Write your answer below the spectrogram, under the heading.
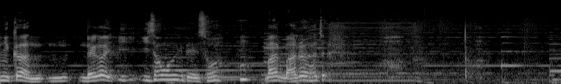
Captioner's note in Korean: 휴대전화 진동음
